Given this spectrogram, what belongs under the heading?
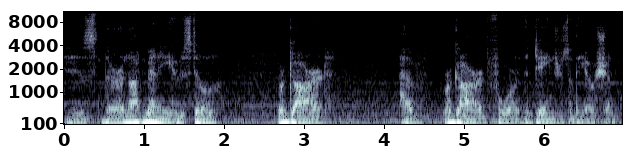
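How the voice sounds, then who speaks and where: A man's voice: fairly low pitch, flat delivery, a little slow, music in the background, natural voice. A man voicing a stern, agitated druid guarding a sacred shrine in a tabletop game, speaking tersely and forbiddingly. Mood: guarded, agitated. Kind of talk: in-character tabletop role-play.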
